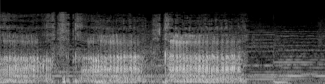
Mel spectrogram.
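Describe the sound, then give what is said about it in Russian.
A voice imitates a newborn's first gurgling, wheezy growls at birth on 20 February 1967: three rough, rattling bursts in quick succession, followed by a quieter, strained rasp trailing off. “И вот оно, 20 февраля 67-го года, в семье простого механика и домохозяйки раздаются мои первые булькающие хрипы и рычания, да.”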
